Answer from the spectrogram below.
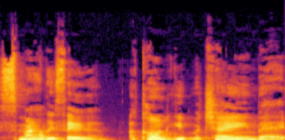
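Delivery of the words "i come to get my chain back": put-on low, soft country accent. Retelling what Smiley said at a reunion, imitating Smiley's country accent. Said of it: "why did she sound so country".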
